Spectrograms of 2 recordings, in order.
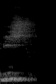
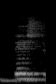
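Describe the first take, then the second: First: The B is read like the letter name 'bee'. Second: The B is read as a short 'b' sound. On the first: The speaker calls it wrong. "हम बी को ब नहीं पढ़ते हैं तो इसको क्या पढ़ते हैं, बिस्ट" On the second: The speaker calls it right. "बी E S T बेस्ट"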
